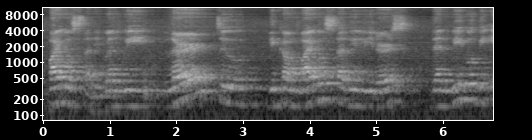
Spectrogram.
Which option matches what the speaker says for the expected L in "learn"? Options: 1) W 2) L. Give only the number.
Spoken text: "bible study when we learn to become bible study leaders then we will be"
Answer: 2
